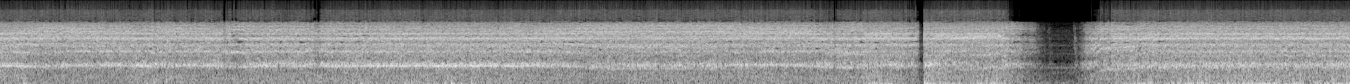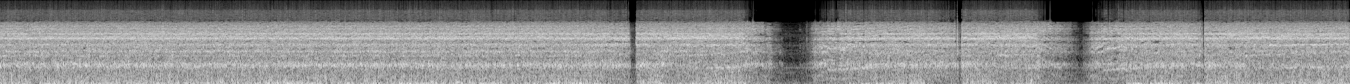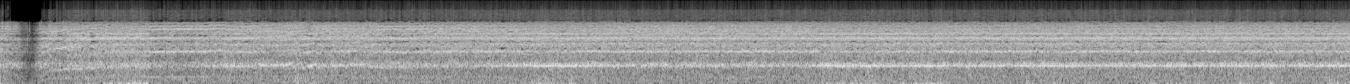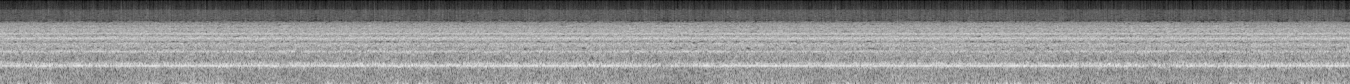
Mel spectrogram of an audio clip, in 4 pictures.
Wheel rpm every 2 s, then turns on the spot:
230, 230, 230, 220, 170, 90, 200, 210, 210, 200, 110, 120, 120, 150, 190, 230, 230, 230, 230, 230, 240, 230, 230, 230, 230, 230, 230.
none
